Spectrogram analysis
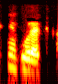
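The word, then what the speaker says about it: Снегурочка: no, pero porque en la transliteración creo que han metido una T de más, que por algún motivo fonético estará allí, pero que dificulta que se pronuncie. Son Yetmaros y Snigurechka.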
